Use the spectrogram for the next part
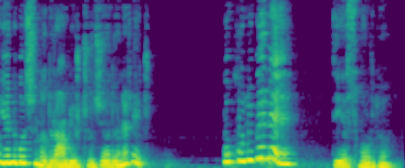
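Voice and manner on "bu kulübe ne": very high-pitched little puppet voice; Pinokyo. A narrator's reading. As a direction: ask in a high childlike pitch. Pinokyo çocuğa soru soruyor. (tiz kukla çocuk sesi)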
